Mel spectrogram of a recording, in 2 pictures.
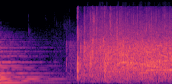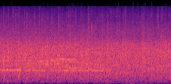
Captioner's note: audience applauding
